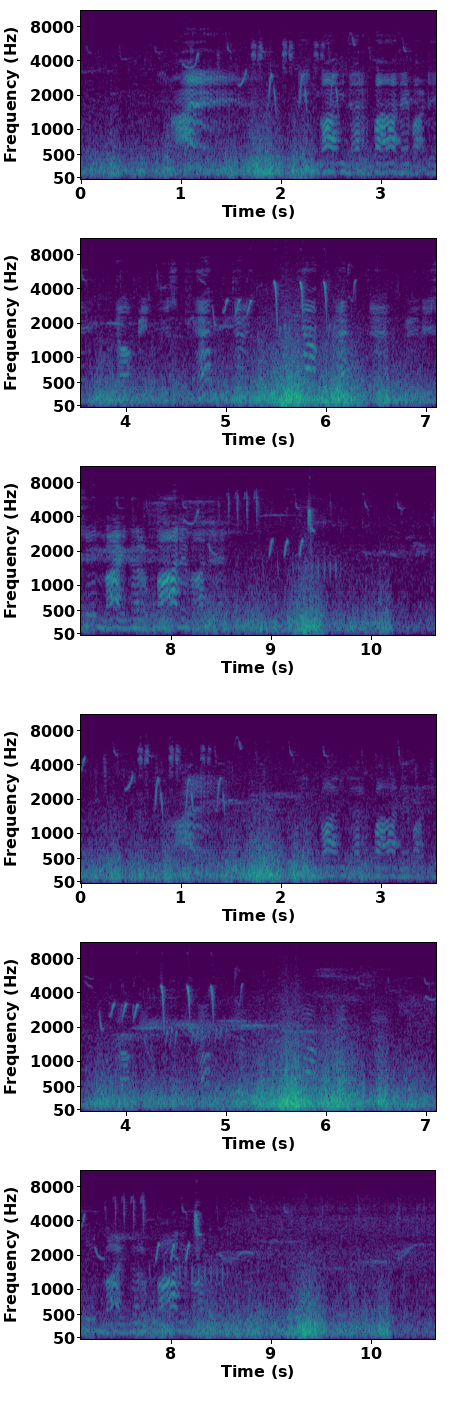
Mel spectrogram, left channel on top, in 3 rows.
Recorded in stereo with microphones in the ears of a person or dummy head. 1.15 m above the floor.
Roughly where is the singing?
Left.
